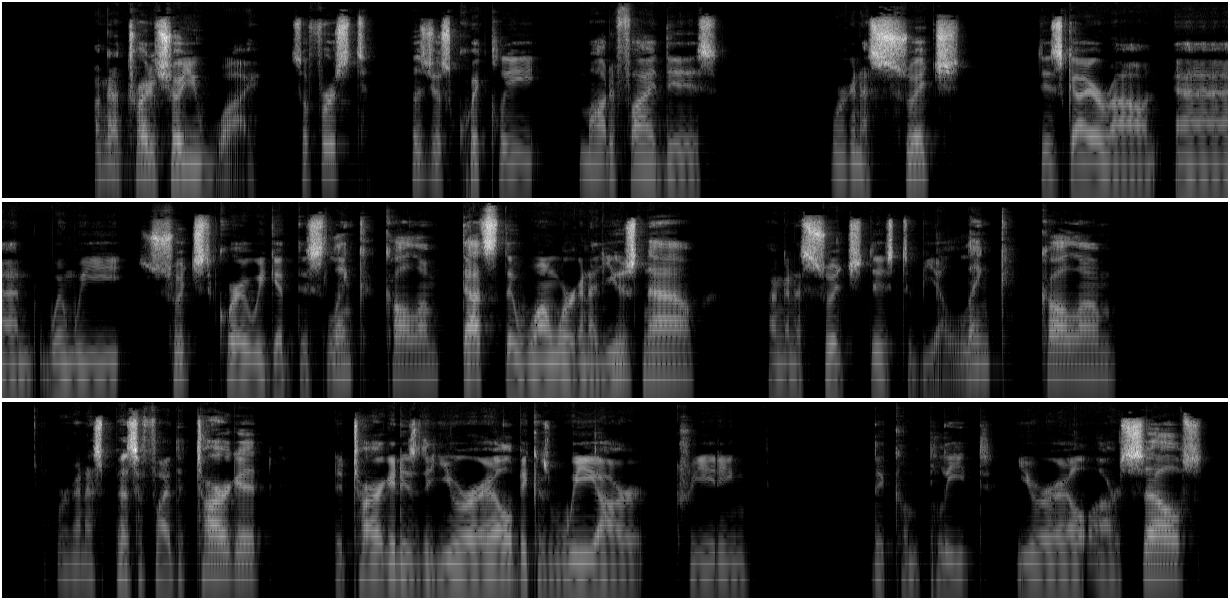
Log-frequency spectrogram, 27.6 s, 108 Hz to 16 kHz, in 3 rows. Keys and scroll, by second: 1.3 super+c, 1.9 super+Tab, 5.7 super+a, 5.9 super+v, 7.0 super+Tab, 23.2-25.1 typing, 25.6 shift+Tab.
